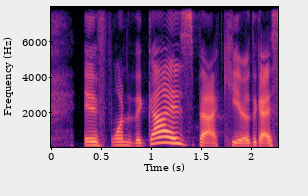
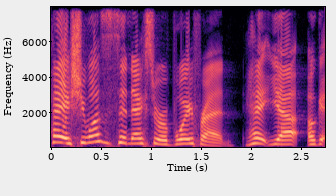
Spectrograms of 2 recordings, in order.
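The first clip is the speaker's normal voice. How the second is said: high-pitched yelling at full volume; 7 semitones higher, 4 dB louder than usual. Retelling how a passenger announced it down the plane: imitating a man yelling. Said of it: "literally yelling down".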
